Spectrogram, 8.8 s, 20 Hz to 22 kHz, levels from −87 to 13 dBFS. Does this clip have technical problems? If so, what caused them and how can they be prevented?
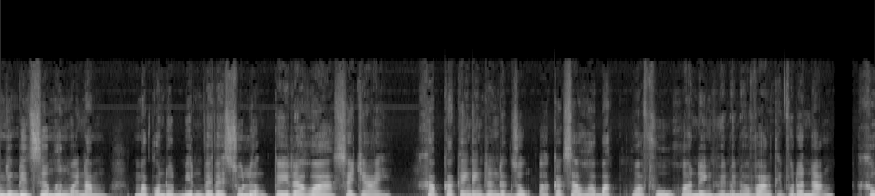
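Yes. The speech has overlapping chunks. At 2.12, 4.72 and 7.32 s, a 100 ms piece plays twice, heard as a stutter. Each 2.5 s chunk starts before the previous one ends. Trimming or crossfading the overlap at each join prevents it.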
